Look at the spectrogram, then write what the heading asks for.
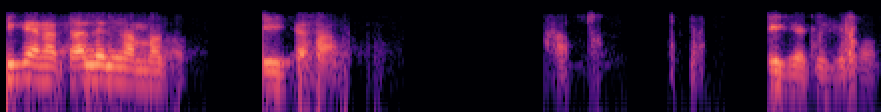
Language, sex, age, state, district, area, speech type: Marathi, male, 30-45, Maharashtra, Akola, rural, conversation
